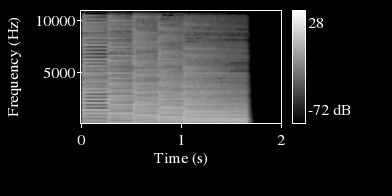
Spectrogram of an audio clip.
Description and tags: Game Over
Just a sound I made for a game jam. Just remember to post it down in the comments so I can see your great work!
8bit, arcade, retro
